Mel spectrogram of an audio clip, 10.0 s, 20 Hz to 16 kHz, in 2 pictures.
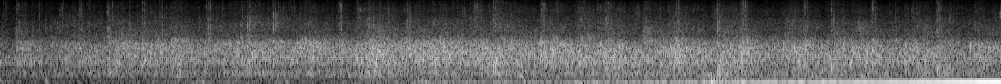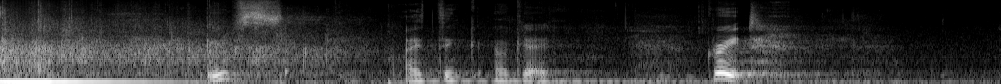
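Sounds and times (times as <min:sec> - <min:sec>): audience applauding: 0:00.0 - 0:06.8
steady low hum: 0:03.4 - 0:06.6.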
